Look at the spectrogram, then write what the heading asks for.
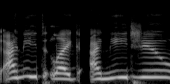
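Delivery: stretched, deliberate yelling. Retelling yelling at dad in the shower: imitating own yelling. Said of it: "yelling at him in the shower".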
